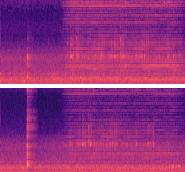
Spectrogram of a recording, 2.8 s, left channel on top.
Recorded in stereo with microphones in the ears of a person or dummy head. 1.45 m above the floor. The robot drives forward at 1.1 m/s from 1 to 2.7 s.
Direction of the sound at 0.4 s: 60° right (ahead or behind).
